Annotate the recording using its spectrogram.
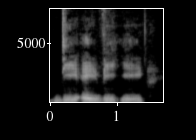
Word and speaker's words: Dave Albano: And that is the correct pronunciation of my name, by the way. Some you nailed it, Jenna, but some people totally butcher it. I get Albino, Albino, Albono, all the variations. It is indeed Albano.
